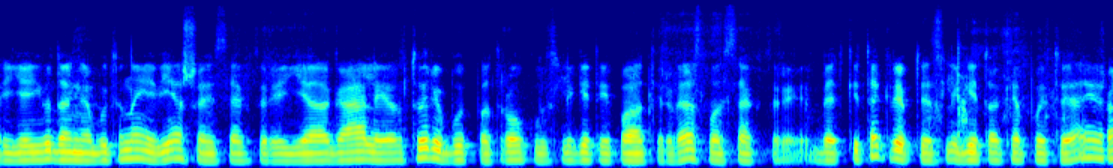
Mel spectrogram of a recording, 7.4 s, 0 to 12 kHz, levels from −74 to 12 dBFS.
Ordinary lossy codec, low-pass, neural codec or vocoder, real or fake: MP3, 64 kbps; 10.8 kHz; autoencoder, 48 kHz, 128 numbers a frame, DAC-VAE, trained on Japanese speech; fake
